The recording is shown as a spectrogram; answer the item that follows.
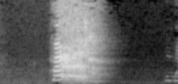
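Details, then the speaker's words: One very loud, forceful, hissing sneeze of about half a second over faint room noise; the person says they cannot stop sneezing and suspects fuzz in the nose. "my god. I'm sorry. I cannot stop sneezing."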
